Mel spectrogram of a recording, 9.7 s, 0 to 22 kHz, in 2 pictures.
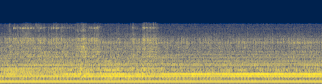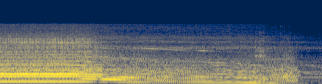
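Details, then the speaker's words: Treadmill motor mounted on antique bench drill press, shimmed with emery cloth and set screws, slightly out of alignment, 6,400 RPM: steady high whir at even pitch, then smooth coast-down; runs fine with only slight wobble, normal. "It's a little out, but that's 6,400 RPM right there. So I don't see a problem."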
